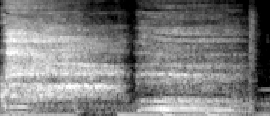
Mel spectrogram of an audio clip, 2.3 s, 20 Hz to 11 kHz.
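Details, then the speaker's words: Adult man who gained 30–40 kg, with neck fat pressing his airway, imitates his obstructive sleep apnoea snoring as two short, strained, grunting throat sounds; he reports apnoeas about 80 times per hour when sleeping on his back. "et en fait c'est pendant que tu respires disons que je je ronfle à un moment donné là comme tu"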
